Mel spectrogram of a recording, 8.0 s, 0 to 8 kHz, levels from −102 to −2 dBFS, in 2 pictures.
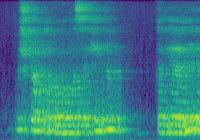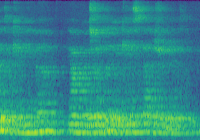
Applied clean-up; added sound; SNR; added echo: neural separator model SepFormer DNS4.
